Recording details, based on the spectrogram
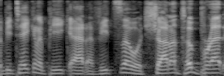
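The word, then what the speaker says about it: Ivica: million times on TV can never pronounce zubac's first name and he said it rmes with pizza and I was like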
